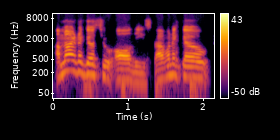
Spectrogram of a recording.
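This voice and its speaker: A man presenting as an executive coach on a webinar, talking earnestly and slowing down to act out example phrases. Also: fairly high pitch, big pitch swings, no room sound, dull audio. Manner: earnest, slows down and acts out example voices.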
